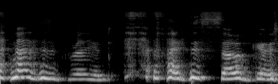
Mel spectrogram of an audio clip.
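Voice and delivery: loud, high-pitched, delighted laughing.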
